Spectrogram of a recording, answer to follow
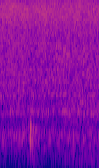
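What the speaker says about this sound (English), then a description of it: "Now, see how I'm stirring it quickly?" Flour cooks in a pot of Swedish fish soup and is stirred quickly, making a steady, close hissing and scraping wash with no pauses and no talk.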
